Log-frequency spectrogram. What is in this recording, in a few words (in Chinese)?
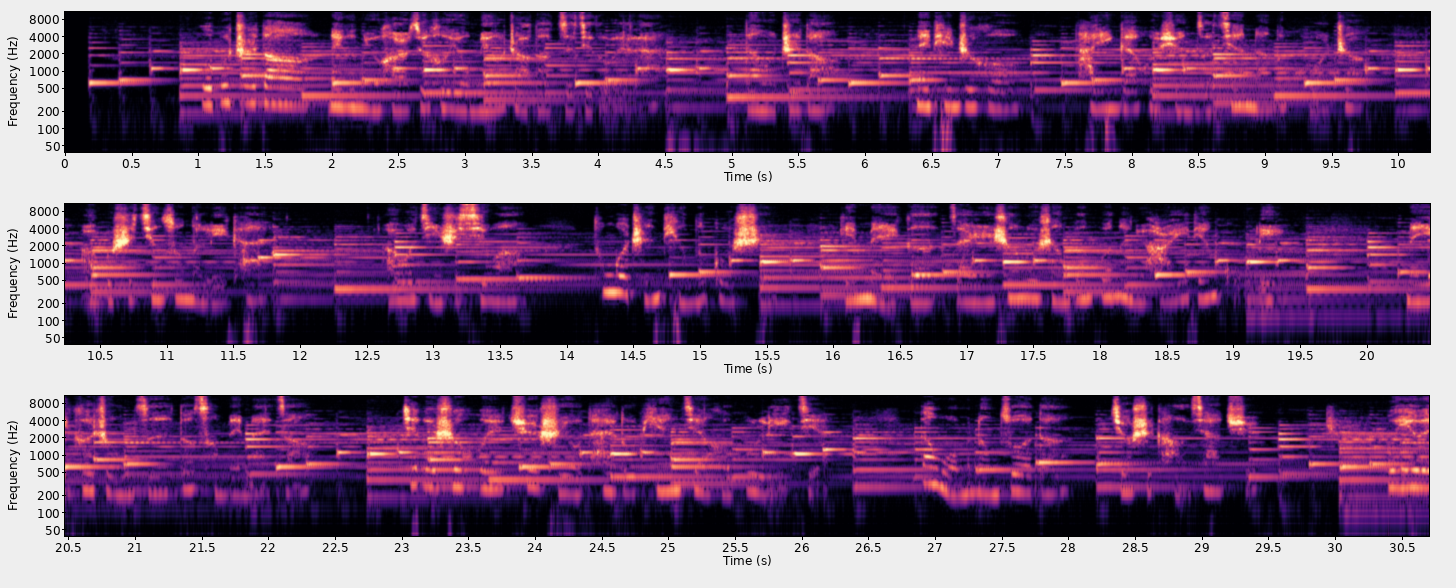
电台情感文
